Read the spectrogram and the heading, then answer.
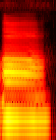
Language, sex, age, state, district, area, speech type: Assamese, female, 60+, Assam, Dhemaji, rural, spontaneous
